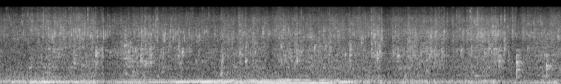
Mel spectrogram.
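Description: Water pours and splashes steadily over parts of an Epson L120 inkjet printer being rinsed, close by, a continuous gushing trickle with a low hum underneath.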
